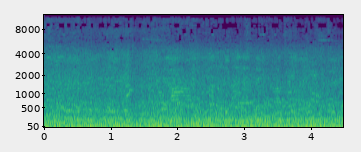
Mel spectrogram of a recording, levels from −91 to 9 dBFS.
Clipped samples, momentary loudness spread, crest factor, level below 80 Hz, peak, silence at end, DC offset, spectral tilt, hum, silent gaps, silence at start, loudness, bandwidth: under 0.1%; 1 LU; 14 dB; -18 dBFS; -2 dBFS; 0 s; under 0.1%; -7 dB/octave; none; none; 0 s; -19 LUFS; 11 kHz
